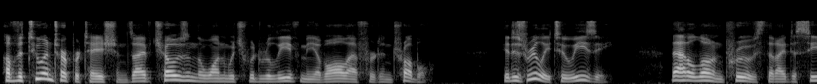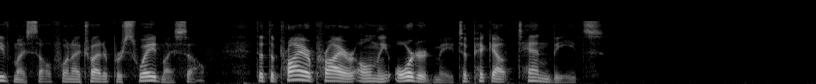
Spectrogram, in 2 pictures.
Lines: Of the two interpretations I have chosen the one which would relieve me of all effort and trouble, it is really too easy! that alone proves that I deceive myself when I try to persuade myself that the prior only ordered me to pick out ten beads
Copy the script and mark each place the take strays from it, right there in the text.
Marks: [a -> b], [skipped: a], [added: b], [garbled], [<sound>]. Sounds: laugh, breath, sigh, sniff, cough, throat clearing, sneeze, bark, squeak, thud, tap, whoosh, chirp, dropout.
Of the two interpretations I have chosen the one which would relieve me of all effort and trouble, it is really too easy! that alone proves that I deceive myself when I try to persuade myself that the prior [added: prior] only ordered me to pick out ten beads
